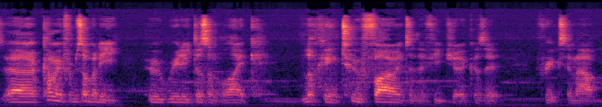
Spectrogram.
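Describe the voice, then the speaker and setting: A man's voice: lowish voice, steady tone, moderate pace, faint music behind, poor audio. A young British man speaks as a vlogger reflecting on his own life. His delivery is casual and rambling, and he tends to put himself down as he goes. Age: early 20s. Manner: self-deprecating, rambling. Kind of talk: casual personal vlog and reflective narration.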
